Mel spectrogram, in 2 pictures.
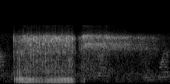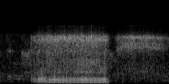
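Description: Loud, low, buzzing snores on two breaths in with quieter breaths out between; snoring in sleep.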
